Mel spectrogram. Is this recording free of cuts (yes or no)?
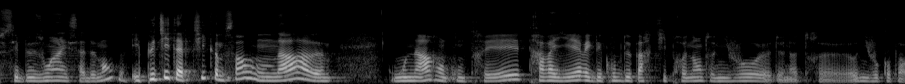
yes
